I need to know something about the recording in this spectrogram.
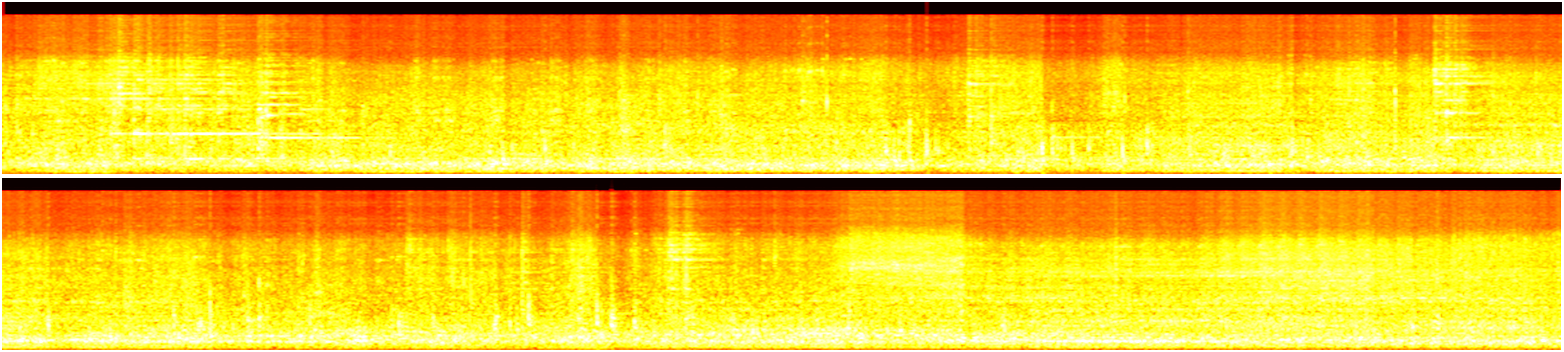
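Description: Freight train of flatcars rolling past at close range: a steady rumble with the clatter of wheels over the rails, and a brief thin wheel squeal about a second or two in.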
